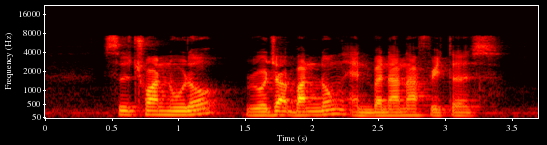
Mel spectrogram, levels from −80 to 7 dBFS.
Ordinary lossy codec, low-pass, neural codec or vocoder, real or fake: none; 7.2 kHz; none; real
